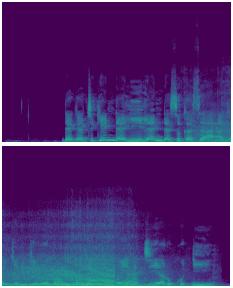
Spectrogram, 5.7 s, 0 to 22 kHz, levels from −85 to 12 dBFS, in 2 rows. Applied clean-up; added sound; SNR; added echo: none; Motorcycle; 0 dB; none.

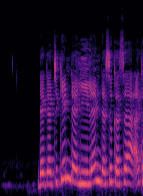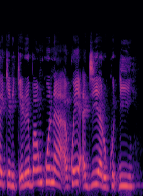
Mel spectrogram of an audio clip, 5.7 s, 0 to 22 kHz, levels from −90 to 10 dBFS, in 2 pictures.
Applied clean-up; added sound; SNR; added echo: none; none; none; none.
